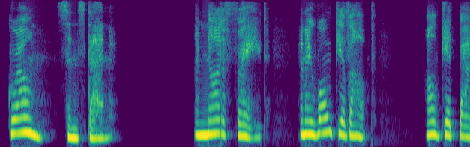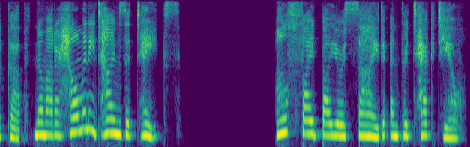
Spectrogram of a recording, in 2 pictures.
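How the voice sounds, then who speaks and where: A woman voicing a gentle, earnest female android in a video game, speaking softly and hesitantly with shy devotion. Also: fairly high pitch. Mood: resolute, devoted. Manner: soft, hesitant, deliberate, tender. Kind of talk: video game voice acting, emotional dialogue.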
